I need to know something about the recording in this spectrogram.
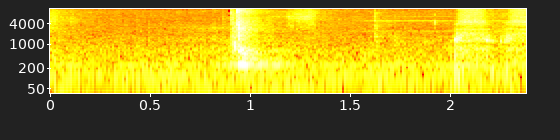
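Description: A switch clicks as a knob is turned.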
